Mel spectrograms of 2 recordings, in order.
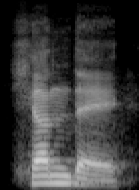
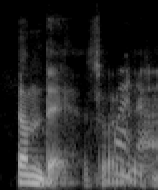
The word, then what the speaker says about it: Hyundai: the the pronunciation of Hyundai it's Hyundai not Hyundai or Hyundai or Hyundai or Hyundai it's Hyun like h-y Hyundai like day like daytime Hyundai that's how you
